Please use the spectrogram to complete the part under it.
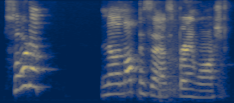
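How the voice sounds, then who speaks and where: A woman with a high, very lively voice hosts a casual livestream. Her pitch swings freely as she chats in an informal, exclaiming manner. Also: moderate pace. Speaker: livestream host.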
